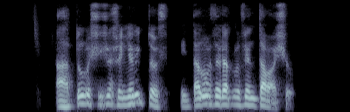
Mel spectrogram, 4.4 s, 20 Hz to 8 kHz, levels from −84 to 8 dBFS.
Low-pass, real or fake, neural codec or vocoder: 7.2 kHz; fake; codec, 16 kHz, 1 kbps, FreqCodec, larger model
